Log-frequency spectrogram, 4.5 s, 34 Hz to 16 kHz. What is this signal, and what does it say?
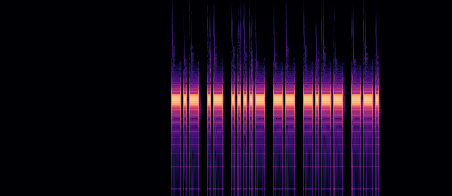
Morse code, heard as a keyed tone, about 40 wpm, 700 Hz. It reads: KA4MYG
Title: USA Call Signs - 6 Characters - Repeated 3x - 40wpm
